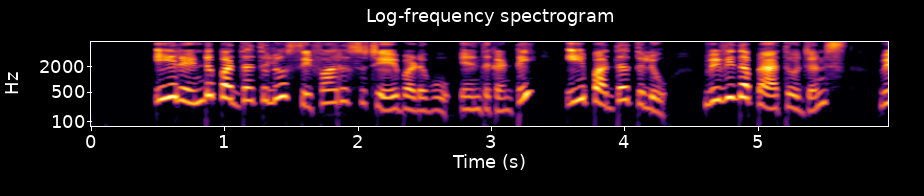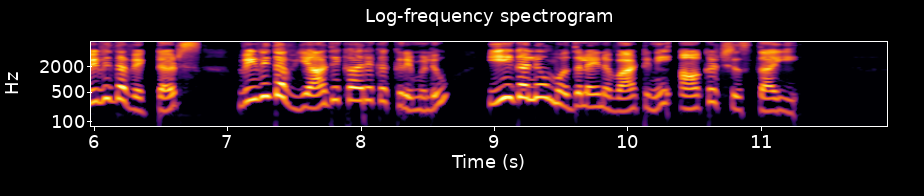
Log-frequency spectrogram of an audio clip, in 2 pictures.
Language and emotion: Telugu, neutral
